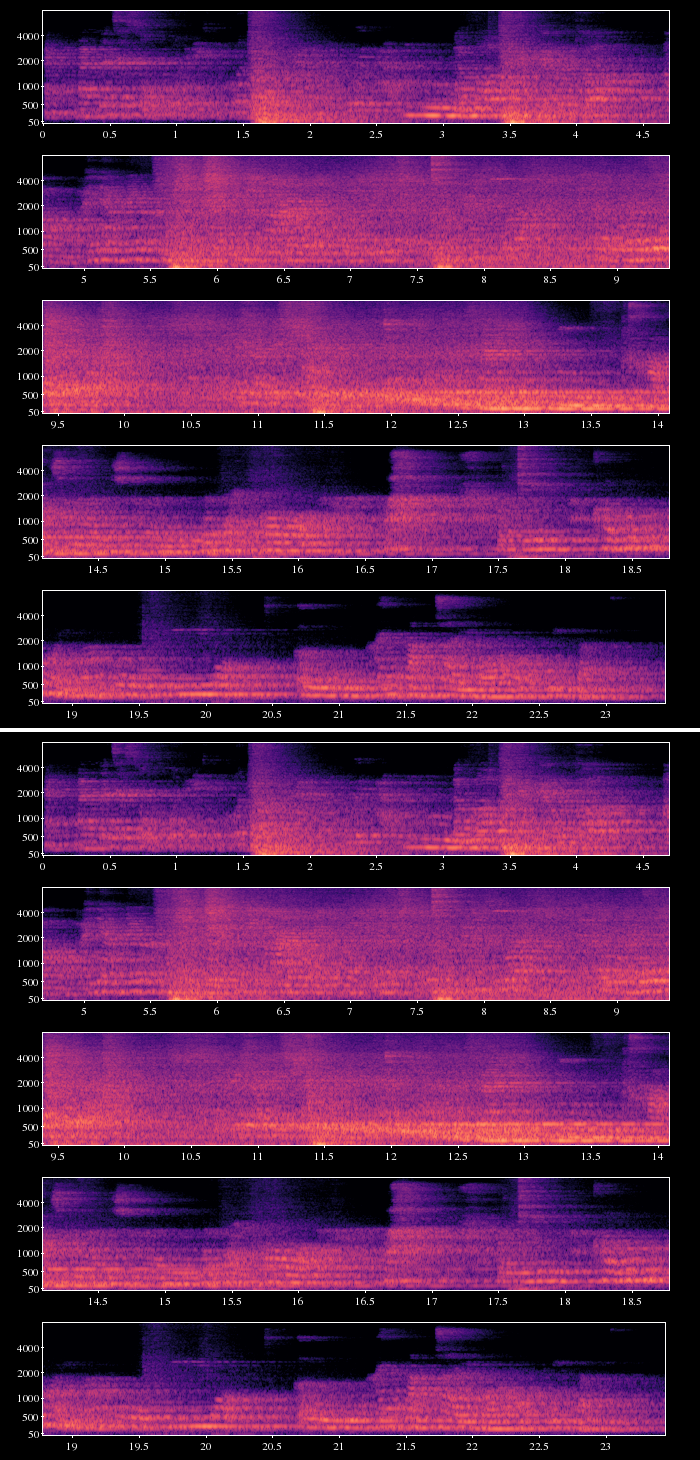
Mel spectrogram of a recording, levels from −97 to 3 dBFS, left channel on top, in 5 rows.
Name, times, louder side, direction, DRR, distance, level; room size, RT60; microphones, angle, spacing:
voice 1, 0.0-2.6 3.0-4.2 4.6-8.4 8.8-9.9 10.8-13.0, equal, 40° right, -10 dB, 0.8 m, -37 dB
sound 1, 1.5-2.3 3.1-4.5 5.2-6.2 7.4-8.0 9.2-9.9 11.1-12.0 13.5-14.4 15.3-16.3 17.5-18.1 18.4-18.5 19.5-20.2, equal, 35° left, 1.0 m, -32 dB
voice 2, 2.7-3.2 13.2-16.9 17.2-20.2 20.7-23.1, left 1 dB, 5° left, -13 dB, 0.5 m, -31 dB
sound 2, 5.5-13.0, equal, 80° left, 1.0 m, -33 dB
sound 3, 7.9-17.6 17.9-18.0, equal, 90° right, 0.4 m, -30 dB
2.6 x 2.2 x 2.4 m, 2.4 s
head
